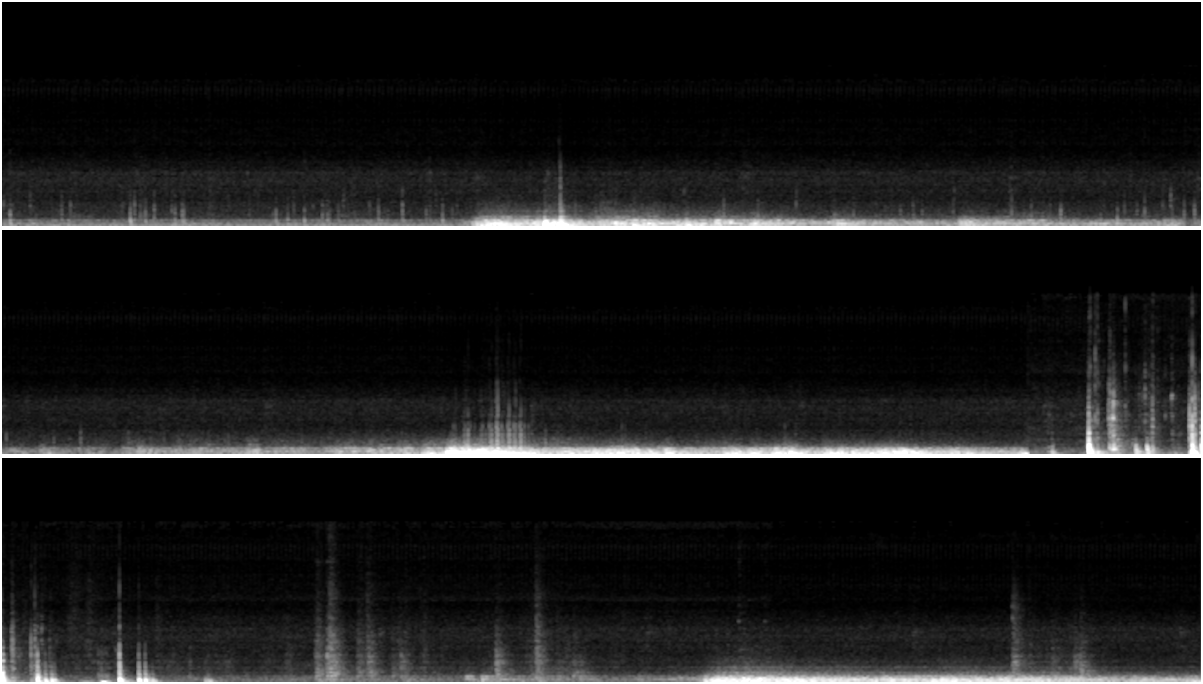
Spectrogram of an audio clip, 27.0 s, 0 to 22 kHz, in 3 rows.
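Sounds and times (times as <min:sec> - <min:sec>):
thunder rumbling: 0:00.0 - 0:19.6, 0:20.3 - 0:26.9
sharp knocks and clicks: 0:16.8 - 0:19.6.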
